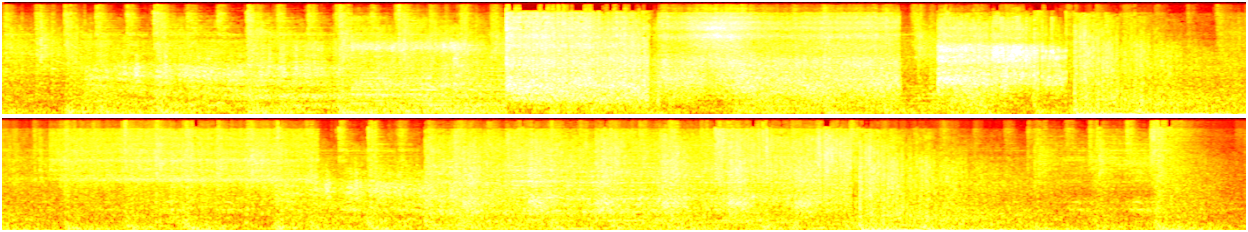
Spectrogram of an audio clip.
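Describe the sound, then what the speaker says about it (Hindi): Heavy booms and explosions from Russian missile strikes on residential areas of Ukraine, loud, rumbling blasts with deep low-frequency thuds recurring across the stretch, mixed with mechanical noise and faint voices. "रूस ने यूक्रेन पर भयानक मिसाइलों से हमला कर दिया"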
